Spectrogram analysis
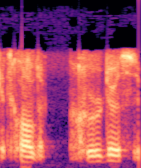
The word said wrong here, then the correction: kudzu: The vine, the kudzu? – Yeah. – Yep. – How do you pronounce that? – Kudzu, K-U-D-Z-U. Yep.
